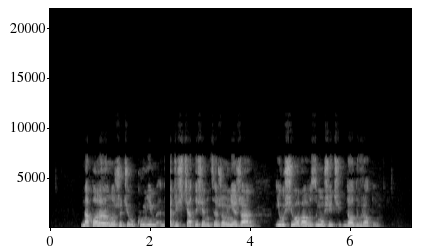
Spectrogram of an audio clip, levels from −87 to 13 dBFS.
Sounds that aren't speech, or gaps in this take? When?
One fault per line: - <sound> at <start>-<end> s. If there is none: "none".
- dropout at 2.3-2.4 s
